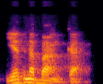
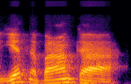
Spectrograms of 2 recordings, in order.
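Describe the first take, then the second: First: The final vowel is short. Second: The final vowel is lengthened. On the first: It is a genitive singular. "la A final es breve" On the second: It is a genitive plural. "prolongué un poquito la A final"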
